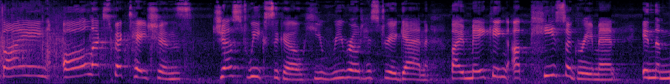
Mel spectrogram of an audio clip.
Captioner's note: applause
